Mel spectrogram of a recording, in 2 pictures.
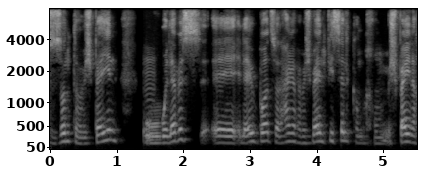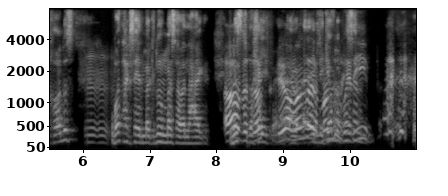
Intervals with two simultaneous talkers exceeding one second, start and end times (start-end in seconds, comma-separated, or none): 8.1-10.3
